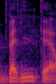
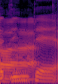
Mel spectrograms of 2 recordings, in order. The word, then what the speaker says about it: Badinter: Comment tu prononces Ah oui, moi Badinter. Moi j'étais Badinter. Ah, ok. à l'English. T'as un agenda. Voilà, on va le faire à la France, Badinter.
